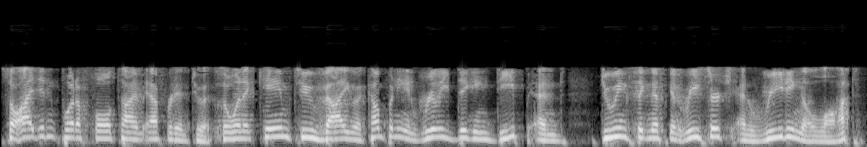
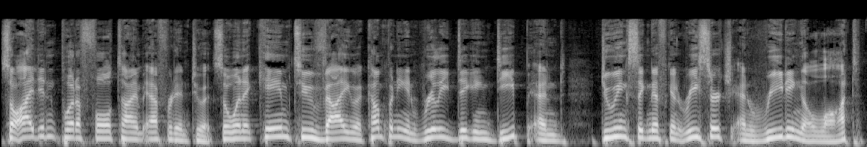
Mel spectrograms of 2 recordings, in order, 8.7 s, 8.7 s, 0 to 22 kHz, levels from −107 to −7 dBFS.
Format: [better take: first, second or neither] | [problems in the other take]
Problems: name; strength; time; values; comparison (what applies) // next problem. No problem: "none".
second | garbled, watery; badly; nothing above 4 kHz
